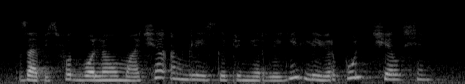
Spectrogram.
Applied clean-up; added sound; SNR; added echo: none; none; none; none.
